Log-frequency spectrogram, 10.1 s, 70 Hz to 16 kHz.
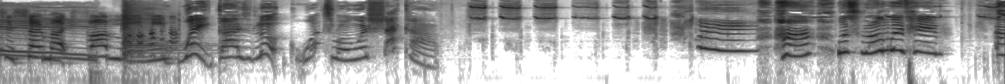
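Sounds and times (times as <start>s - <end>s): dog whining: 4.7s - 10.0s.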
